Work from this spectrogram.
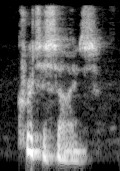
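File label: "criticize", British English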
